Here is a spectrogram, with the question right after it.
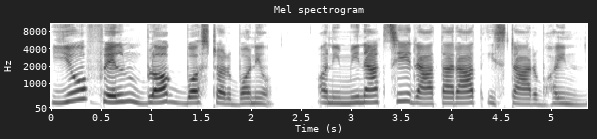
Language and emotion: Nepali, neutral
